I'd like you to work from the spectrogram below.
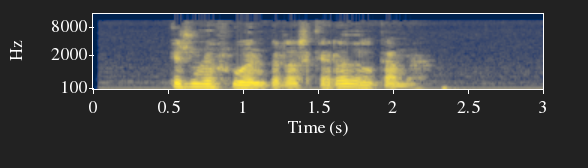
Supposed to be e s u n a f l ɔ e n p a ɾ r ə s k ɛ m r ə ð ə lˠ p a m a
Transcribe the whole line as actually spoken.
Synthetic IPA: e z u n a f l u e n p ə ɾ l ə s k ɛ r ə ð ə lˠ k a m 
